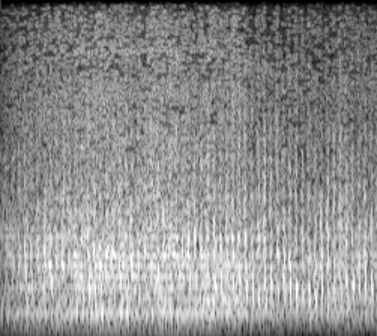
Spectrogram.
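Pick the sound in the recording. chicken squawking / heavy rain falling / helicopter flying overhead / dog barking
helicopter flying overhead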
